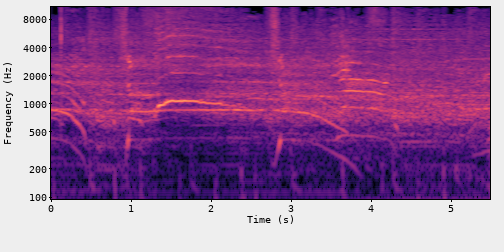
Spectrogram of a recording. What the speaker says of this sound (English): The crowd are ecstatic to have him.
